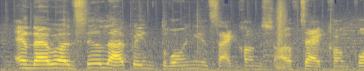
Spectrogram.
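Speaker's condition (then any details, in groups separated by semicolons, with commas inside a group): Cerebral palsy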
